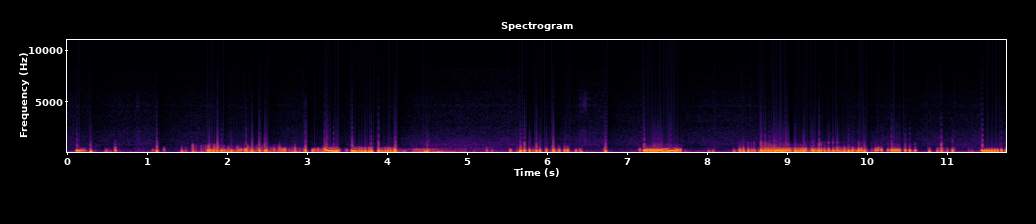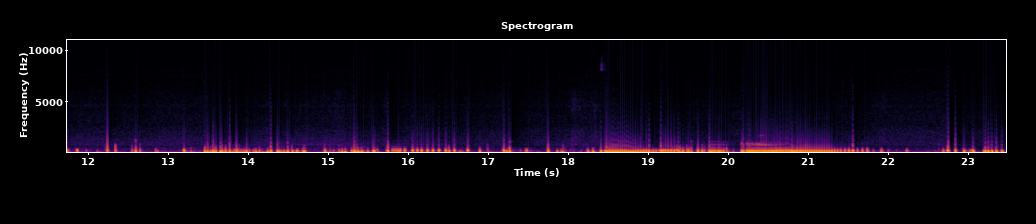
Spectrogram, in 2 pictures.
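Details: Stomach right after drinking: loud gurgling and rumbling from the belly in long bursts with short pauses: bowel sounds (borborygmi), stomach growling.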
